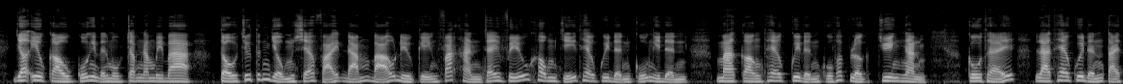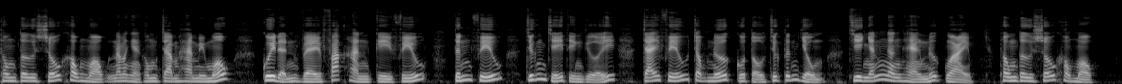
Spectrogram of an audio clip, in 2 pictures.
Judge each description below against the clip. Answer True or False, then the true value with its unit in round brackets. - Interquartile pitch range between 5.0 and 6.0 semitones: True (5.6 semitones)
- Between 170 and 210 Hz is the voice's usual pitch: False (150 Hz)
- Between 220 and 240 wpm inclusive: True (225 wpm)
